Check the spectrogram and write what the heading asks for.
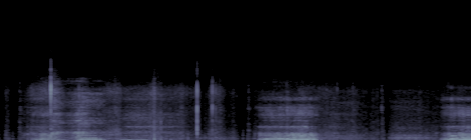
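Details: Rough, rumbling snores alternating with high, whistling squeaks on some breaths, with quiet room noise between them: snoring.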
